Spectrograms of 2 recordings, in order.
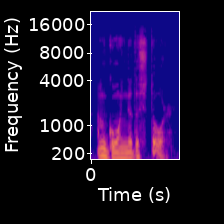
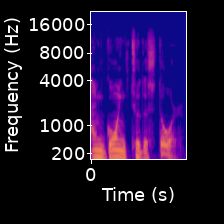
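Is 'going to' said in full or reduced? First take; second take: reduced; full. First: 'Going to' is reduced and run together. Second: 'Going to' is said fully, syllable by syllable. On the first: The speaker sounds like a native speaker. "But you can also say" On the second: The speaker sounds like a language learner. "If you want to sound like someone who's learning the language"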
